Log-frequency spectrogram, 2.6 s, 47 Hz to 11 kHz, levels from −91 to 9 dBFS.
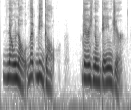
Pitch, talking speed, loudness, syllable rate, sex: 200 Hz, 185 wpm, -17 LUFS, 5.4 syllables/s, female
